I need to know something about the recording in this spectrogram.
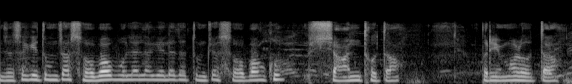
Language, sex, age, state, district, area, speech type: Marathi, male, 18-30, Maharashtra, Thane, urban, spontaneous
